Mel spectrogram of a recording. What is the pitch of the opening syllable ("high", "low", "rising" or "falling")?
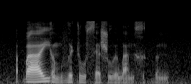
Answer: rising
